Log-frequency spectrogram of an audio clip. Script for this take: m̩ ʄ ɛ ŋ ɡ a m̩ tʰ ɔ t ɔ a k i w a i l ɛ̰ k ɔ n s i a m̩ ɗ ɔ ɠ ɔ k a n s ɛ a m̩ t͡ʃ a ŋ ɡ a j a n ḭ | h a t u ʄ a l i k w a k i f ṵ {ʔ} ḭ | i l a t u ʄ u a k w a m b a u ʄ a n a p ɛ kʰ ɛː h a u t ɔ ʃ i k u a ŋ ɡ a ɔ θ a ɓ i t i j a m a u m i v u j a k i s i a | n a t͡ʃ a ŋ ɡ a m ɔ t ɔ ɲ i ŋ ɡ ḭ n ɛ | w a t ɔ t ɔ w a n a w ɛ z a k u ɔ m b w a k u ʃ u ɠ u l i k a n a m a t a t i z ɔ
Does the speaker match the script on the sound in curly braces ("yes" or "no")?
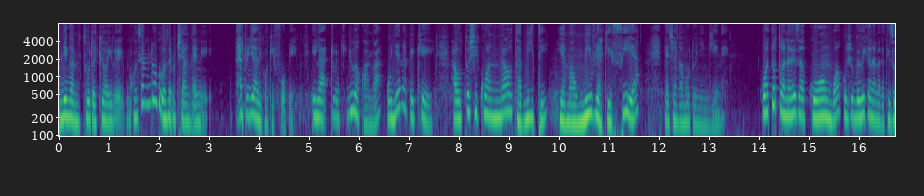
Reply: no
